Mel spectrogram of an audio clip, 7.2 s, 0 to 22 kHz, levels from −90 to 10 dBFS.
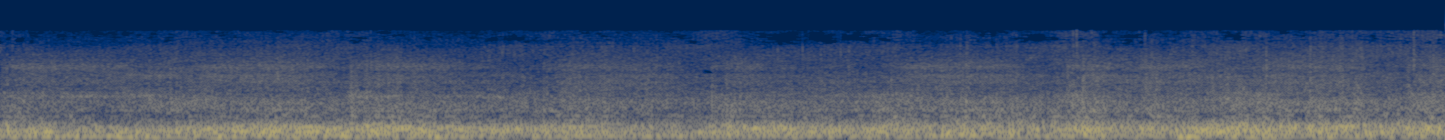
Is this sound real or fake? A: fake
